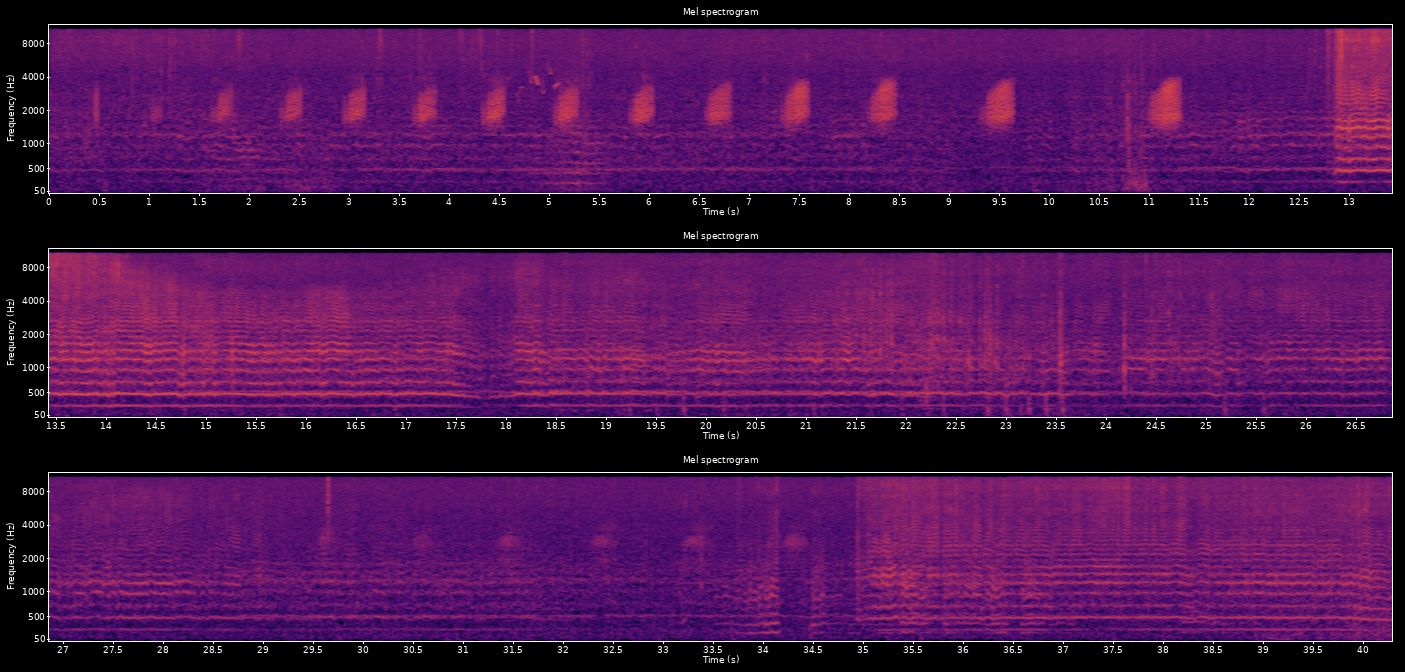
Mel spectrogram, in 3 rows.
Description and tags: honeybees foraging at Gorse flowers.sennheiser me66+AKG CK94-shure fp24-iRiver H120, decoded to mid-side stereo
